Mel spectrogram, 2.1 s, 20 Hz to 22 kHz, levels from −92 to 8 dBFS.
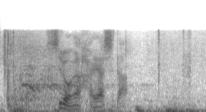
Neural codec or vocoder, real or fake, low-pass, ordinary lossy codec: none; real; 7.2 kHz; none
